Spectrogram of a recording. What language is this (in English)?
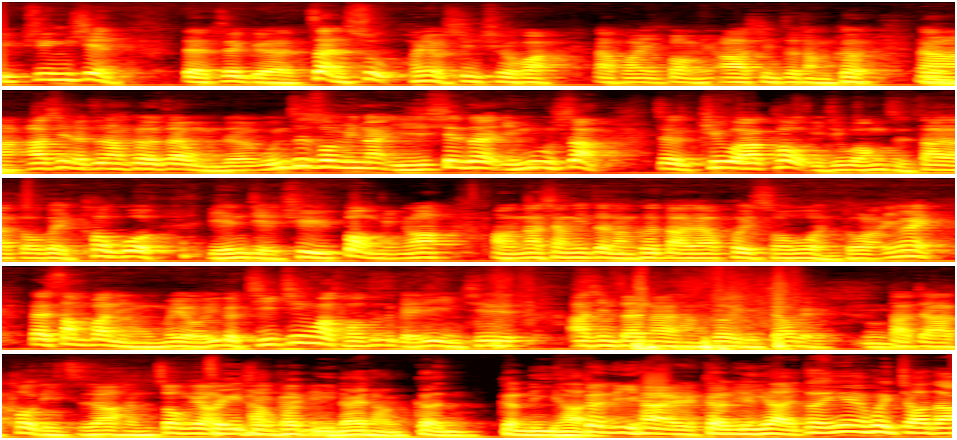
Chinese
